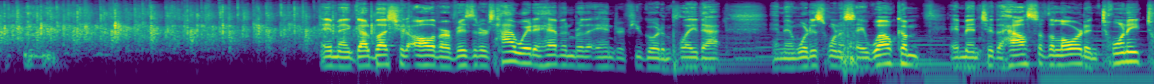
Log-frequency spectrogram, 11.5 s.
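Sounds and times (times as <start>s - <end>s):
audience applause: 0.0s - 4.4s
speech: 3.2s - 11.5s.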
